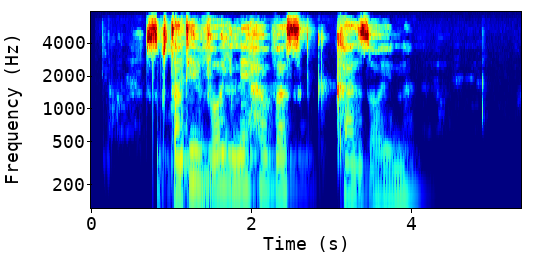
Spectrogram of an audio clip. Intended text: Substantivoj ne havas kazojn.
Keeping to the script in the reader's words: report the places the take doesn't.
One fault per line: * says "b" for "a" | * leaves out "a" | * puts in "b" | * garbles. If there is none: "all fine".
all fine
